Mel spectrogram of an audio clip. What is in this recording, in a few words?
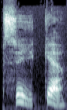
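"psyke", Swedish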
